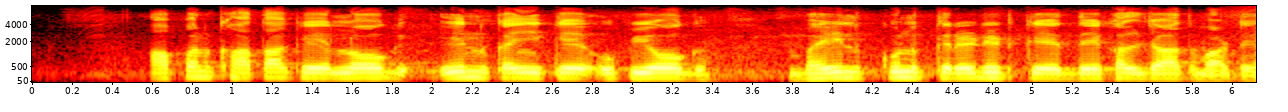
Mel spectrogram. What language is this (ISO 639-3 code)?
bho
